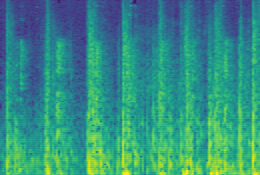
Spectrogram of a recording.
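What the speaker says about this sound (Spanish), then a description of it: "los tiros se escuchan muy mal" Gunfire in the online shooter PlayerUnknown's Battlegrounds: a rapid run of sharp, fairly faint shots in an uneven burst-like rhythm, sounding a little distant and thin.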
